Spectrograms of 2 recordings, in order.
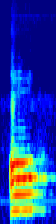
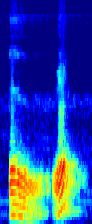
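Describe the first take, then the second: First: It is said with the first tone. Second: It is said with the third tone. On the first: "the first one like O" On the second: "Third tongue will be O"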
